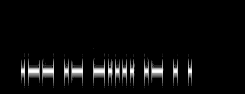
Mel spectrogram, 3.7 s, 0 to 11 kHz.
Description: Morse code, heard as a keyed tone, about 22 wpm, 700 Hz. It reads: WA6AEE
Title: K1USN SST QSO Practice - 22wpm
